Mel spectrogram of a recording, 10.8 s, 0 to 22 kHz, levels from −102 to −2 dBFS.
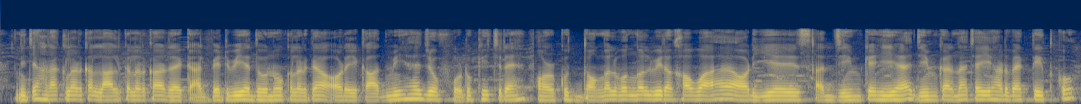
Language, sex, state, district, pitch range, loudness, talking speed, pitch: Hindi, male, Bihar, Saharsa, 115-130 Hz, -20 LUFS, 250 wpm, 120 Hz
